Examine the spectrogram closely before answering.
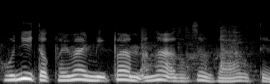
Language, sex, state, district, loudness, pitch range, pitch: Wancho, female, Arunachal Pradesh, Longding, -15 LUFS, 165-205 Hz, 185 Hz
